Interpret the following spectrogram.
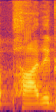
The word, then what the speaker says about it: फ़ारिग: फ़ारिग को कई लोग फ़ारिग या फ़ारिग बोल देते हैं, वो ठीक नहीं है, सही उच्चारण है फ़ारिग।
